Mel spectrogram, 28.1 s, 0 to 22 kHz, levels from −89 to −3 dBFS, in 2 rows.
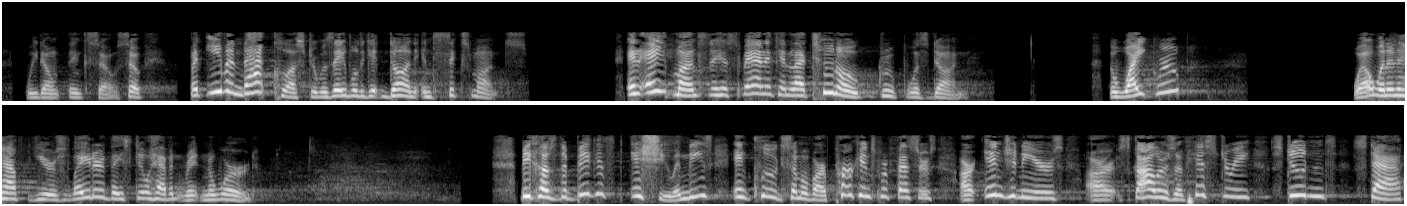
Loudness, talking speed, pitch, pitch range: -19 LUFS, 135 wpm, 255 Hz, 200-325 Hz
